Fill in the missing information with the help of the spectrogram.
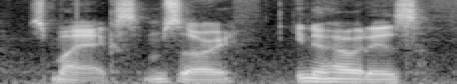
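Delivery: usual speaking voice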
